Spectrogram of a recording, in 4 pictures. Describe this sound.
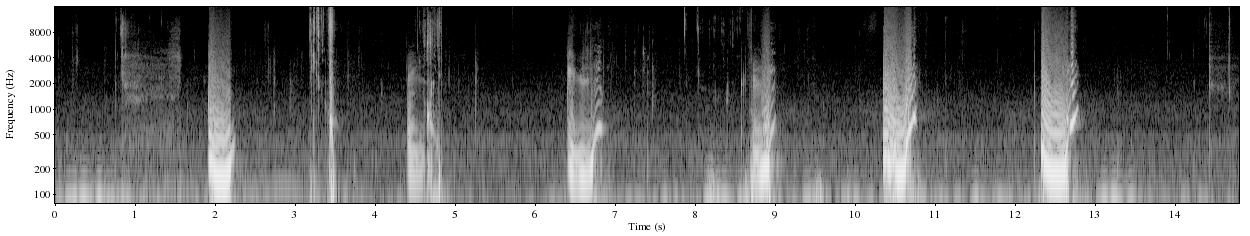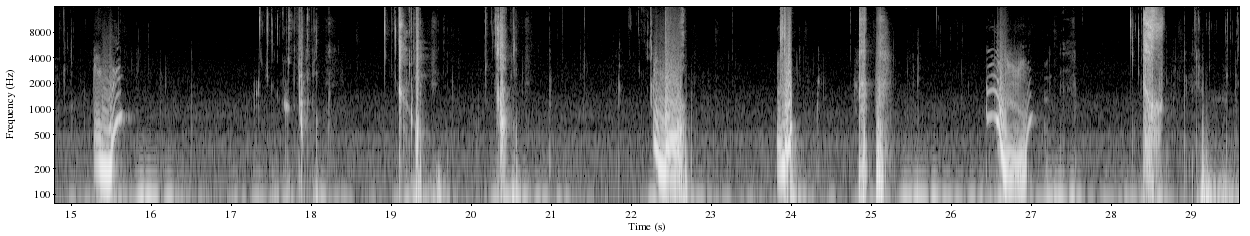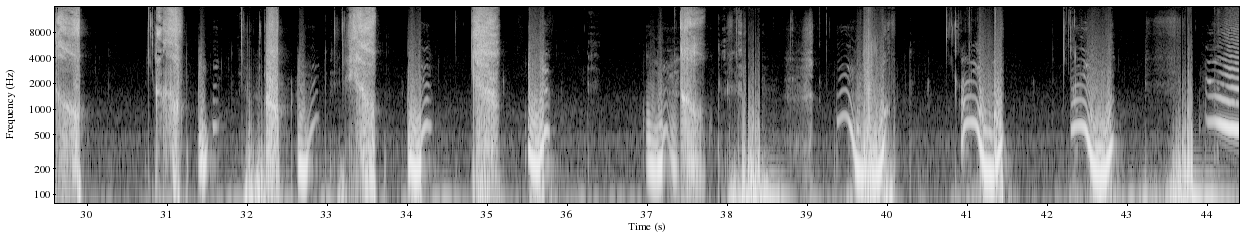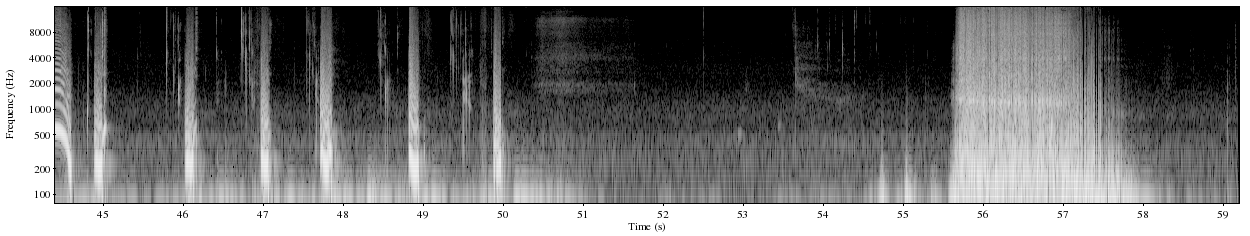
Dog Sounds Gulp Chew Swallow
This sound has many different dog type swallows chews and gulping. I was trying to this for my mobile app game. Listen to it you may find what you need. The quality is ok and some are really bad. Good luck!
